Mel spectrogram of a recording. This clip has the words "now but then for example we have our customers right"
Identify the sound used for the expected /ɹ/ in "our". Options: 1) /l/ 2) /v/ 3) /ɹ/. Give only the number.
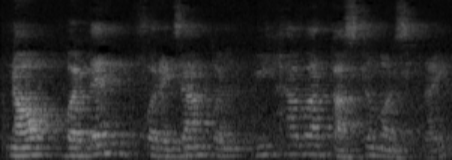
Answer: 3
